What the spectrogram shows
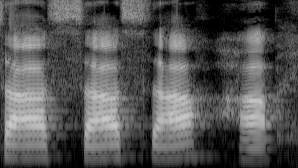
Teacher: इनका आप उच्चारण करोगे तो इनका उच्चारण भी लंबा जाता है, प्राण वायु अधिक निकलती है। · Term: ऊष्म व्यंजन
